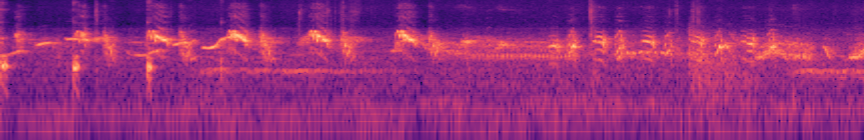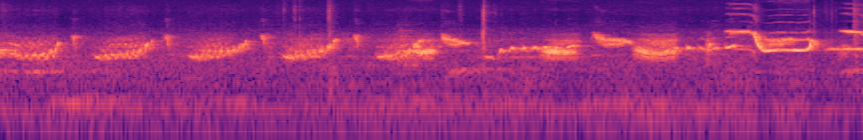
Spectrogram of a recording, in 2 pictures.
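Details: Tame caged Chinese hwamei sings a rich, varied sequence of sharp whistled phrases with quick up-and-down inflections, repeated rapidly over several seconds.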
